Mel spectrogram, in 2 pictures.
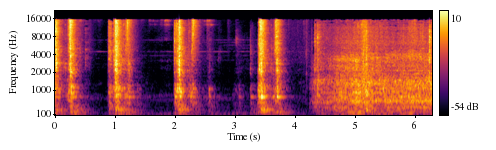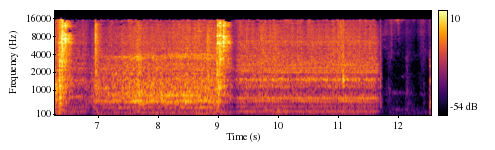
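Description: Notebook-making machines at work: about five sharp mechanical clunks roughly a second apart from a notebook stitching machine, then a steady electric machine running for most of the rest.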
